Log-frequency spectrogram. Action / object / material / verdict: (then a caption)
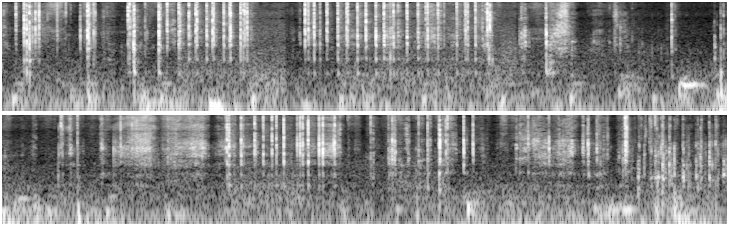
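tap / plastic spray mist bottle / plastic / none. Long black nails tap and rub the printed body of a pink plastic spray mist bottle with liquid inside. Rapid bursts of crisp, bright clicking mix with scratchy rubbing, each tap dying away almost instantly, with short pauses between flurries.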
